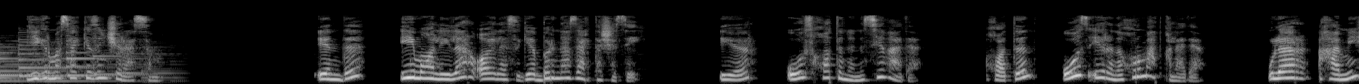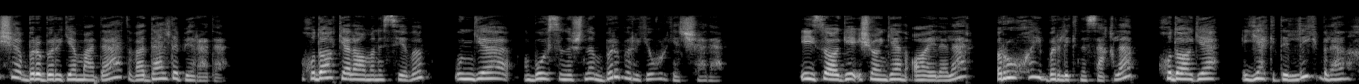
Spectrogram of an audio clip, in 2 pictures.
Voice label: good news female uzbek northern

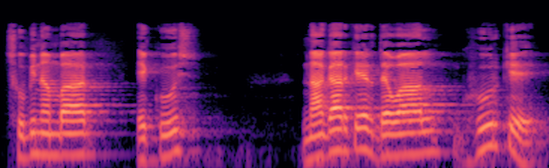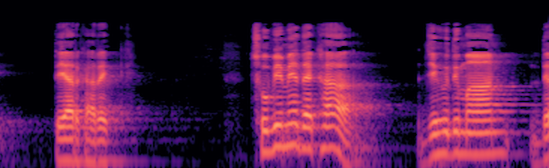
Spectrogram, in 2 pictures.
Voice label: urao, drama; kurukh fmp nt drama; on trial for god

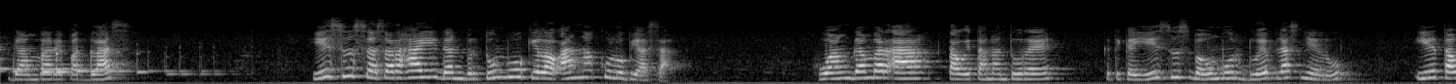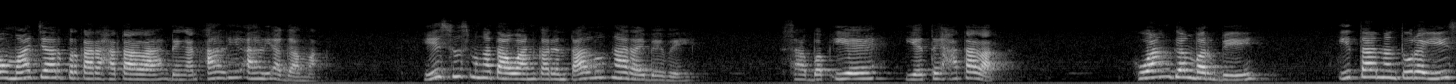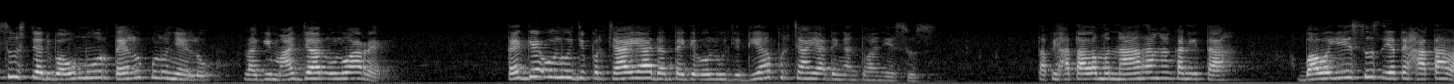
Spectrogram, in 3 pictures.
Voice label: kabar bahalap good news ngaju, drama; bible

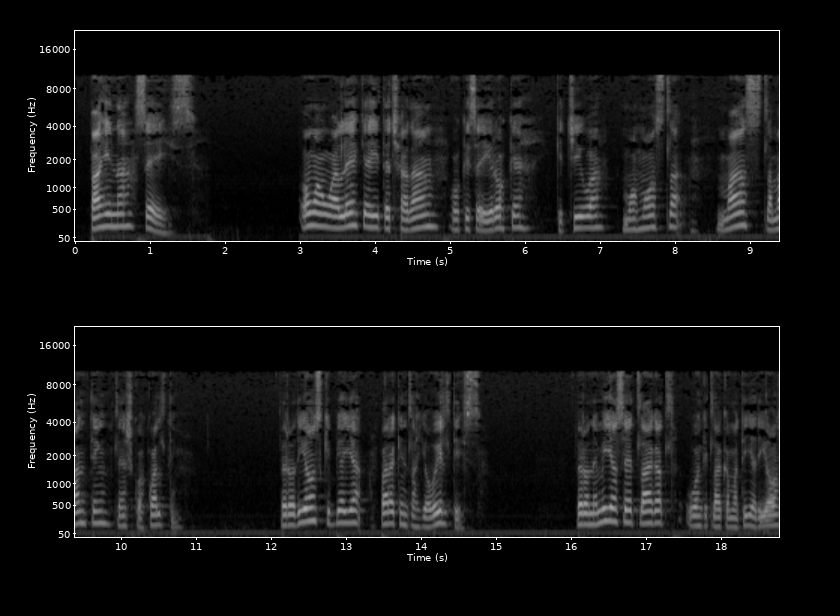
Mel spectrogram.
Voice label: good news, nahuatl guerrero chilapa

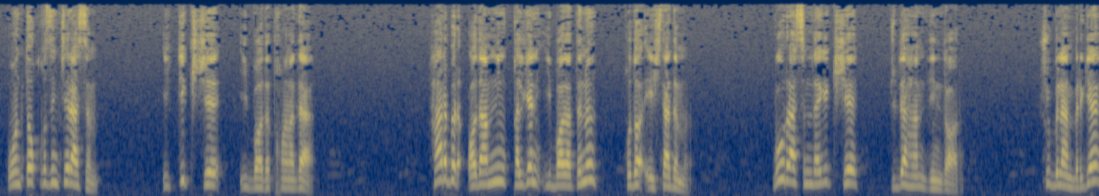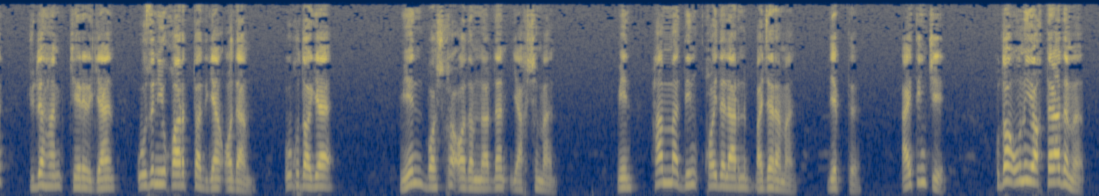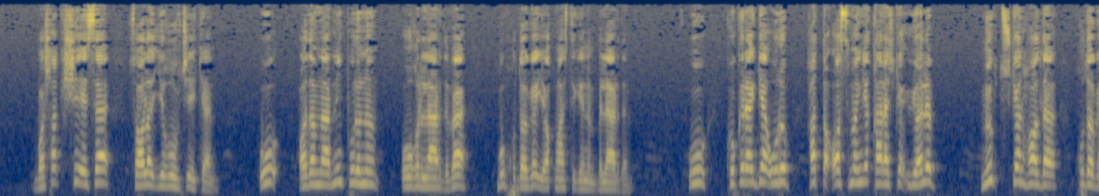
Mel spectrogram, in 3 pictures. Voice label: uzbek northern

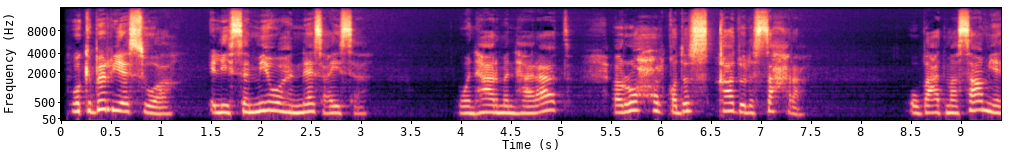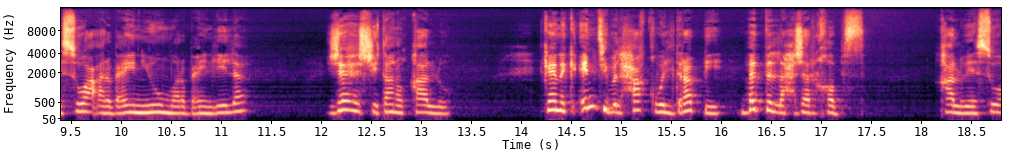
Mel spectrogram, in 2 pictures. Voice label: jesus temptation tunisian

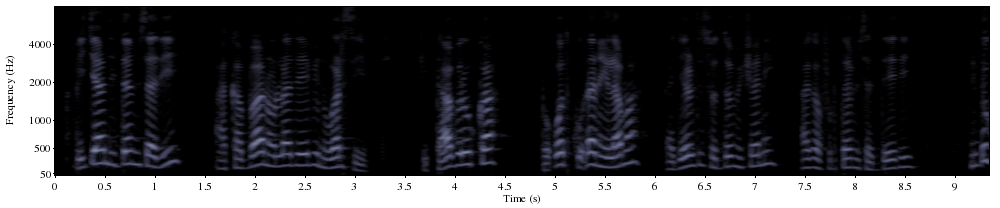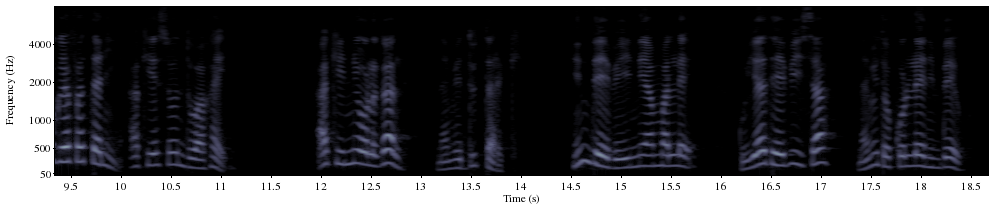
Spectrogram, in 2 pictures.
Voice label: borana sakuye

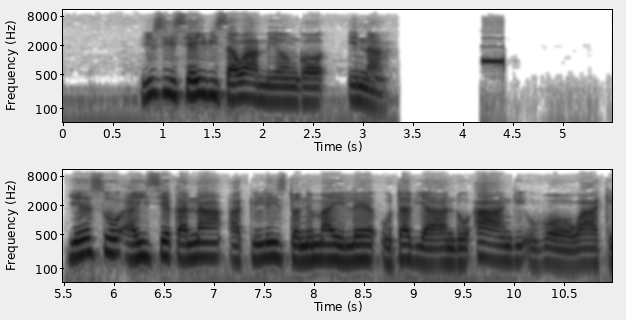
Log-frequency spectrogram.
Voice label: kikamba drama; good news; bible

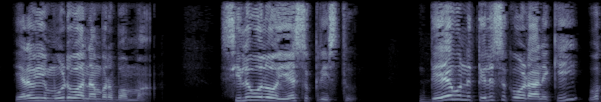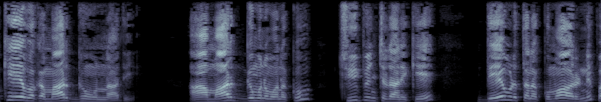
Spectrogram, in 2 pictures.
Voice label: telugu bangladesh; on trial for god

